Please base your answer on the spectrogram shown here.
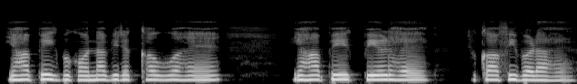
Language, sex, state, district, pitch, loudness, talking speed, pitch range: Hindi, female, Uttar Pradesh, Lalitpur, 215 Hz, -13 LUFS, 175 wpm, 210-220 Hz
